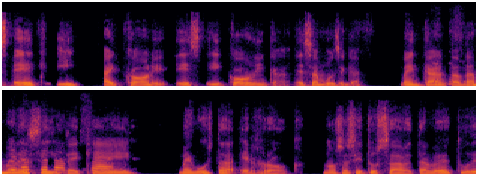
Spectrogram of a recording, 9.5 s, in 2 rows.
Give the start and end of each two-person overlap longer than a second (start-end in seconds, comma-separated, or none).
4.3-6.1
